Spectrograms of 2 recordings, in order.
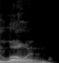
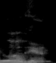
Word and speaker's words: Lohan: to say it yeah Lindsay loenen I think that's like the Irish way of saying it yeah I suppose yeah Lindsay so I wonder how she pronounces her actual last name that's a good question thank you let's think about that saw her on Ellen she called her Lindsay Lohan okay well I believe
